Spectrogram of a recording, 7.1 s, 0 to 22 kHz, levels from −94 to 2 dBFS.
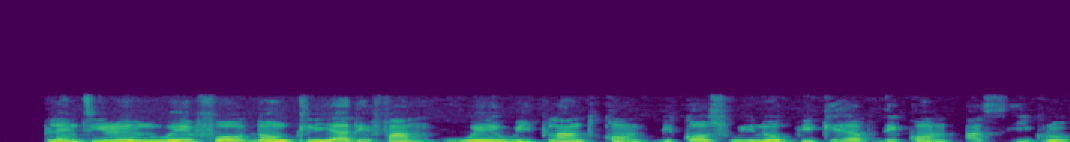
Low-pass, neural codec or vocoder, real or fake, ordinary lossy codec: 7.2 kHz; none; real; none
